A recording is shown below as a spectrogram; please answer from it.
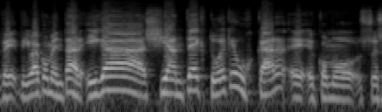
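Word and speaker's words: Świątek: Yo dije, no, yo quiero decir esto bien al aire, porque yo podría leerlo literal y es Iga Swiatek, pero no, es Swiatek, es la pronunciación correcta.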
